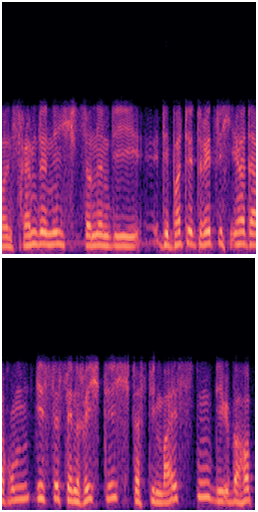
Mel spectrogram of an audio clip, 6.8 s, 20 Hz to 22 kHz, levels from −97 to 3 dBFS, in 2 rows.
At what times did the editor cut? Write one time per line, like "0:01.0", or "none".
0:03.8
